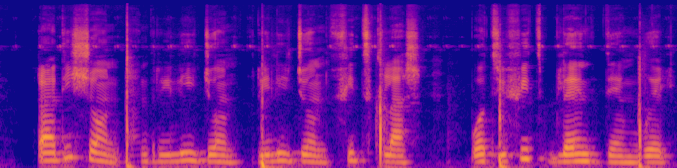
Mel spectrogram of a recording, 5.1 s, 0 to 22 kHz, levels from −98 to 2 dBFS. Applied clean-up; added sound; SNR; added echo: neural mask model RNNoise.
